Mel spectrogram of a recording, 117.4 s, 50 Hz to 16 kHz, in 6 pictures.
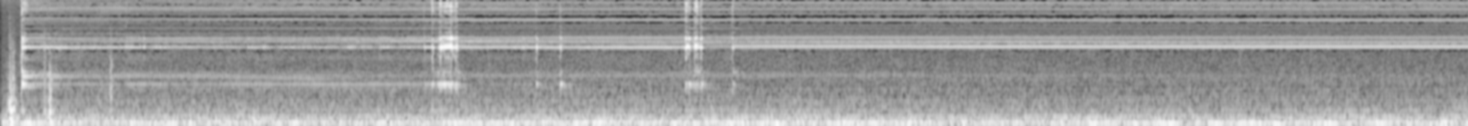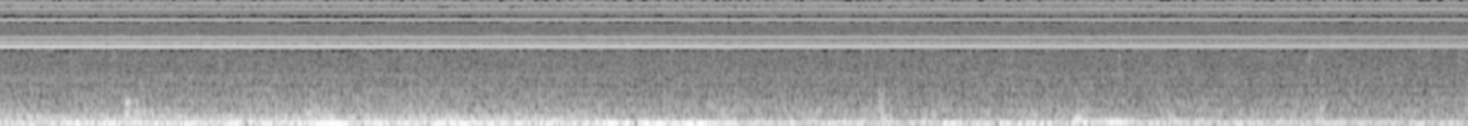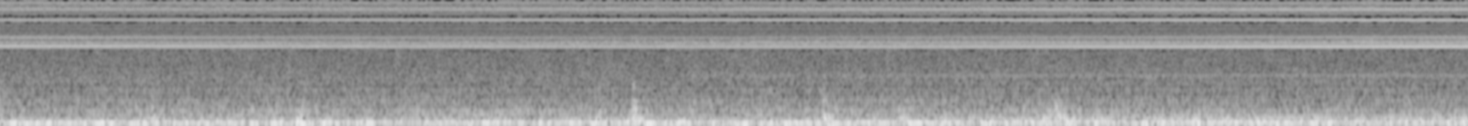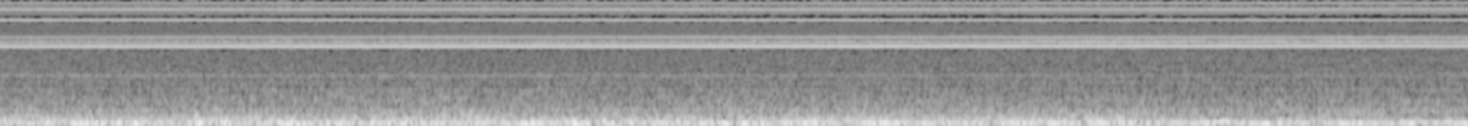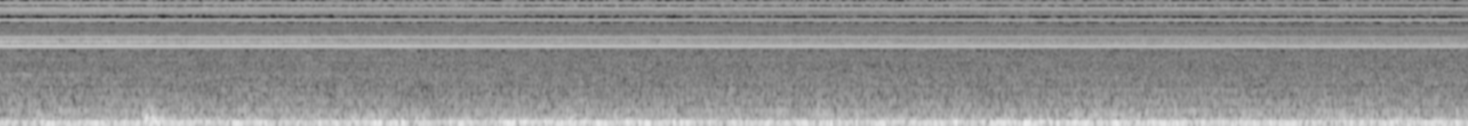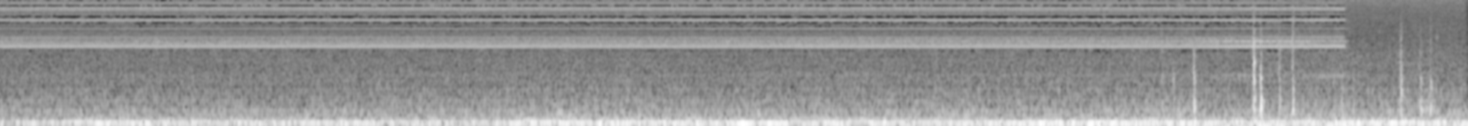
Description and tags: Small room with Buzz Incandescent light bulb "The Ilyich Lamp"
Recorded with Sennheiser MKH40, MKH30 mid-side pair. Decoded to stereo.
